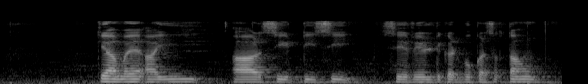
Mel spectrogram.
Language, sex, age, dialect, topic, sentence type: Hindi, male, 18-24, Awadhi Bundeli, banking, question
